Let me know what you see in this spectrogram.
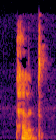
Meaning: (noun) 1. A small, compressed, hard chunk of matter 2. A lead projectile used as ammunition in rifled air guns
- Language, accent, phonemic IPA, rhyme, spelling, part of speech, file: English, Southern England, /ˈpɛl.ɪt/, -ɛlɪt, pellet, noun / verb, LL-Q1860 (eng)-pellet.wav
